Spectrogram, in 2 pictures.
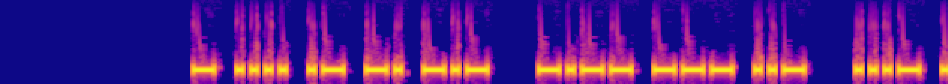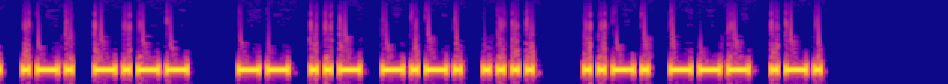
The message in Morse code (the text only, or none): THANK YOU VERY MUCH FOR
